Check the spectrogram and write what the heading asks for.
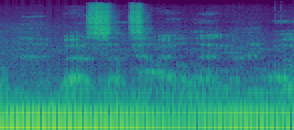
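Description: A deep male voice narrating, over a steady low drone.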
